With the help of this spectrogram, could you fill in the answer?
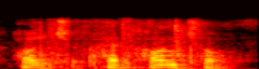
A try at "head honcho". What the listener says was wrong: Head honcho, very good.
